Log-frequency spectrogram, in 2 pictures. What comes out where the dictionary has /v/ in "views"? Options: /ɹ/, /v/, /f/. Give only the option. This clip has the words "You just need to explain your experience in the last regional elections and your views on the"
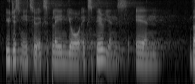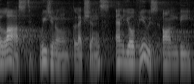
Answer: /v/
